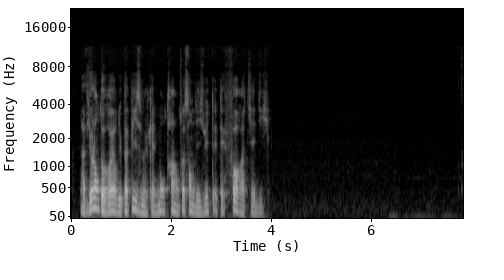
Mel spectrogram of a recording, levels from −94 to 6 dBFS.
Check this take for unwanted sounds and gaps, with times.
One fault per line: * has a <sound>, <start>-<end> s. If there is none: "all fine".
all fine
